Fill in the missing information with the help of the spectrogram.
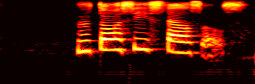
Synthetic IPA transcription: rutɑːsistalˠsə̰lˠs

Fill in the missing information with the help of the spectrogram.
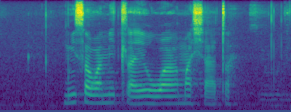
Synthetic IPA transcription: mʊisawamɪt͡ɬʼajɔwamaʃa̰ːtʼa

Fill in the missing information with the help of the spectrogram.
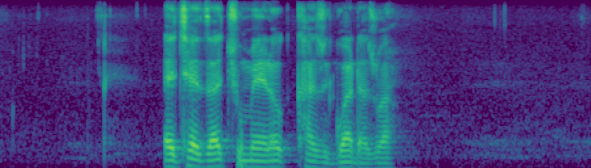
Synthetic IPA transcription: ɛt͡ʃʰɛd͡zat͡ʃʰumɛɺɔkʰazʷiɡwadazʷwa

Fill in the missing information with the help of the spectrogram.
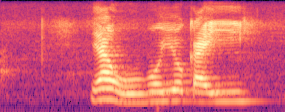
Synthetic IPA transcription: jaɦʊβɔjɔkʼai

